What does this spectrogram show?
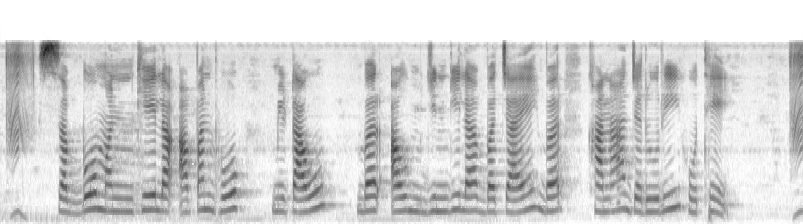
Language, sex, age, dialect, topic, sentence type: Chhattisgarhi, female, 25-30, Eastern, agriculture, statement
